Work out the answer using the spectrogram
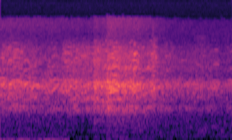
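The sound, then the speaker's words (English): A flock of birds flying over the treetops of estate grounds, heard as a steady, faint wash of honking calls with no voices. “Flocks of birds soar over the treetops in the grounds of Devonshire House.”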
